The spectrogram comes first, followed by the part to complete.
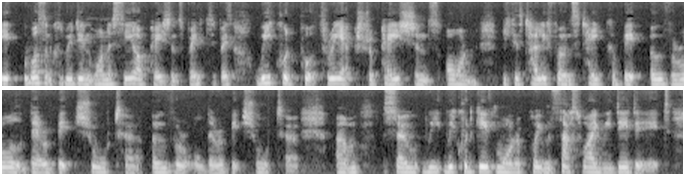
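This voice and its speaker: A woman with a fairly low pitch keeps her intonation fairly even, her voice somewhat breathy. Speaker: GP. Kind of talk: podcast interview. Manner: fast.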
